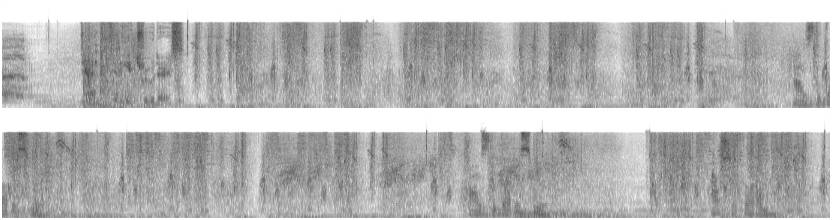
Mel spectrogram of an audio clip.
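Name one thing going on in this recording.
Blades clash and strike repeatedly in a fierce fight.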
